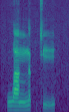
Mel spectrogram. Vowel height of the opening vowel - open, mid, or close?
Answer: open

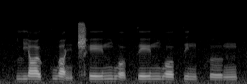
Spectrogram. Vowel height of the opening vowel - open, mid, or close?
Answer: open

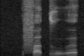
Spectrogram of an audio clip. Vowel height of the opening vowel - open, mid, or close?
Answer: open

